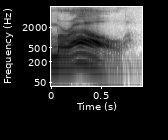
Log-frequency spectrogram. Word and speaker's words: morale: Escrito morale. Y la pronunciación, esa E al final, muda. Cambia la pronunciación de la palabra.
